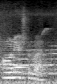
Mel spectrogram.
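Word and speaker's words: honest: बॉय ऐसे लिखते हैं ये देखने में ह क्या है कंसोनेंट है लेकिन इसका उच्चारण हम लोग बदल दिए हैं ठीक है यानी की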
